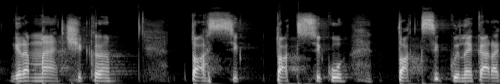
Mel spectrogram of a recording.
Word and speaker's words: tóxico: Exemplos aqui, ó: gramática, tóxico, né, cara? Tóxico não, ó, tóxico, é isso mesmo, né?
